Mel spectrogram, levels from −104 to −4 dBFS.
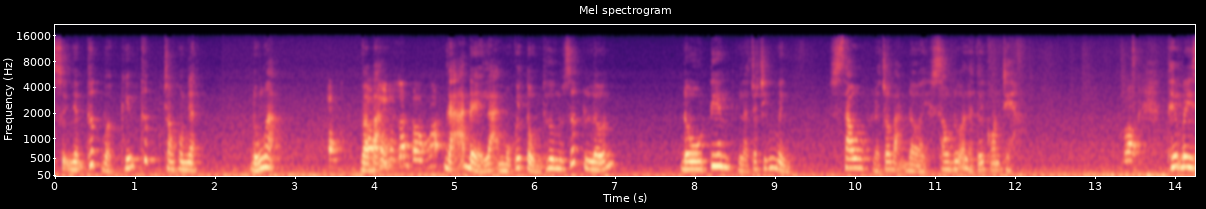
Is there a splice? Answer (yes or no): no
